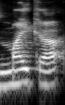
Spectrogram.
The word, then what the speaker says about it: Micah: Nick Pham, and now I know how to pronounce his name is Micah, and I know how to pronounce it now because it's like Mike with an A at the end.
